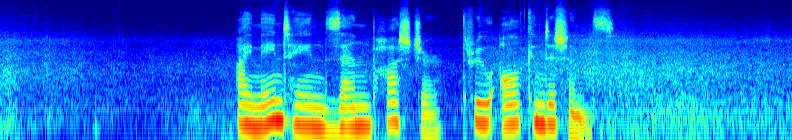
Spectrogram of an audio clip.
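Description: Gentle waves wash over rocks along the shore.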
